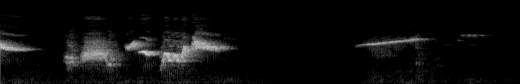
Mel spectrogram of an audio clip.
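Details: Magpie-robin (murai) singing: a burst of loud, harsh and whistled mixed notes, a pause, then a single clear rising whistle and a short faint note.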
